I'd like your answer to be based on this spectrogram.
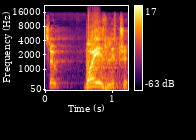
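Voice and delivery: very loud, overloud shouting. Speaker giving a talk on literacy to an audience, accidentally shouting. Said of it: "excuse me, shouting".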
